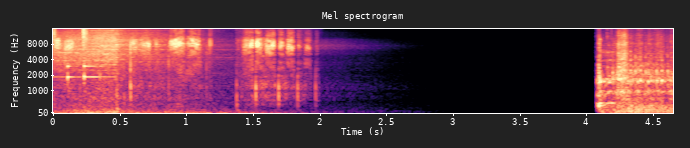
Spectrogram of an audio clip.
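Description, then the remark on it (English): A pen scratches across paper in quick strokes for about two seconds, stops into silence, then resumes with dense continuous scribbling near the end, as Putin writes a word, "palace", on a piece of paper. “This time he wrote a word on the piece of paper.”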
